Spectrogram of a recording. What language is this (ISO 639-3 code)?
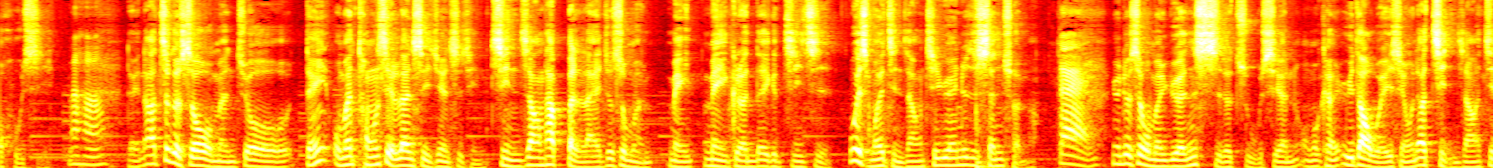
zho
